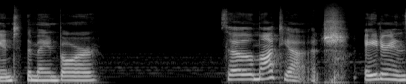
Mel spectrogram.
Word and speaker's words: Mathias: Mathias. Think mot with an ah sound and stress yage like you say garage.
